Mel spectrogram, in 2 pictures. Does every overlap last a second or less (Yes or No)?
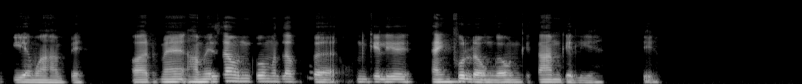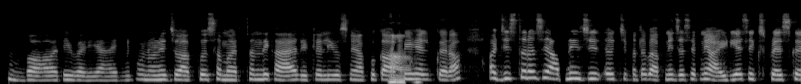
Yes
